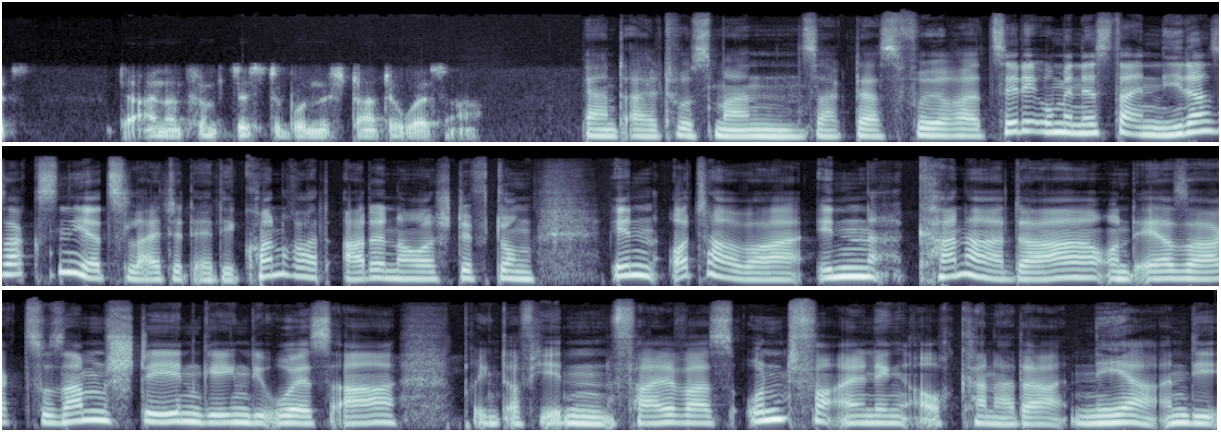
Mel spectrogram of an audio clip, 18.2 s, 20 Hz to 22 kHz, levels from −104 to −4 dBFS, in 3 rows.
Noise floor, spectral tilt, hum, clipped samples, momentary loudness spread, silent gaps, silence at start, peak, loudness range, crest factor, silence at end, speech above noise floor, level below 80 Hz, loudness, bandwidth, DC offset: -53 dBFS; -5 dB/octave; none; under 0.1%; 7 LU; none; 0 s; -4 dBFS; 3 LU; 16 dB; 0 s; 34 dB; -62 dBFS; -19 LUFS; 17 kHz; under 0.1%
